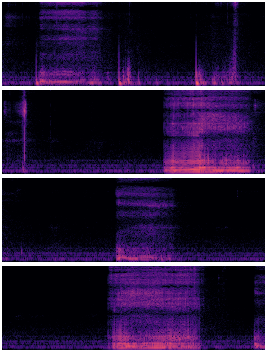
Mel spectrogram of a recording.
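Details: Labrador Retriever snoring in its sleep, sounding like a person: a steady run of gravelly, low snores, each lasting about a second, repeating every three to four seconds in a quiet room.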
